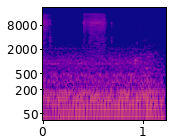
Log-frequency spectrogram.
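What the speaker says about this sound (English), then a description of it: "eu tiro o aerógrafo e faço... Psh, você escuta o spray" Airbrush giving short bursts of spray to clear dried paint clogging its tip, two quick faint hissing puffs close by.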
